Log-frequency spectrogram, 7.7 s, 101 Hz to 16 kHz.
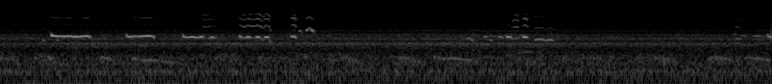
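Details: Female common kestrel feeding chicks at the nest on a June morning in 2021. Short, level squeaky calls repeat about every half second, followed by a rapid stuttering burst, then quieter scattered squeals over steady hiss.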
